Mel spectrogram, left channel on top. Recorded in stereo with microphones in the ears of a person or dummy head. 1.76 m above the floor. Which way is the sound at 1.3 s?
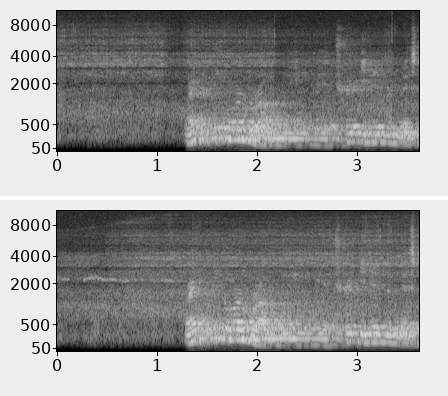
50° right (ahead or behind).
